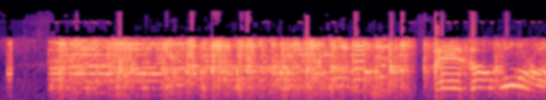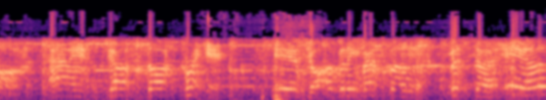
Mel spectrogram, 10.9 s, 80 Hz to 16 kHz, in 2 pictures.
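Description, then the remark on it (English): The 11 o'clock show's radio theme tune plays steadily for about ten seconds, thin and band-limited as if heard over a phone line, with sung or sliding melodic lines and a brief break midway. “It's the 11 o'clock show theme.”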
